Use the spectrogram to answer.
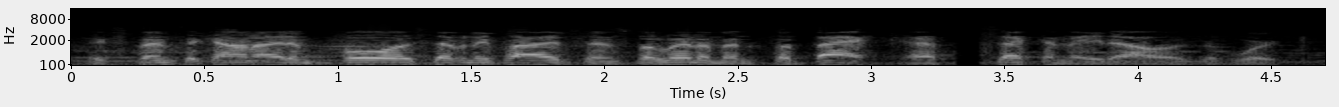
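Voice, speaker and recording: An actor playing a wisecracking hardboiled insurance investigator who also narrates the story, in the manner of a 1950s radio drama. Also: male voice, mid-range voice, fast, music in the background, close to an everyday voice. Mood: dry. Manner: dry, wry, matter-of-fact. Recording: phone-like old radio broadcast.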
